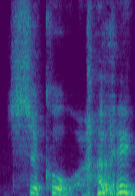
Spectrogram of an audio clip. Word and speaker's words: Shakur: you like insecure uh Shakur you're like insecure Tupac Shakur okay and I'm not calling Tac inse insecure I'm just saying the last name you rhyme your energy rhymes with secure okay that's what it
